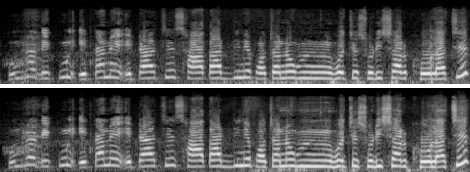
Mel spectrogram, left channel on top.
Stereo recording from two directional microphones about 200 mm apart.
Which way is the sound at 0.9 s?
40° right (ahead or behind).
